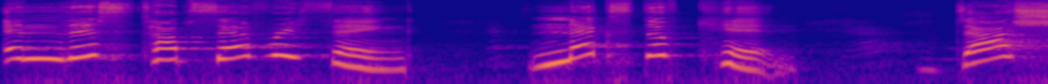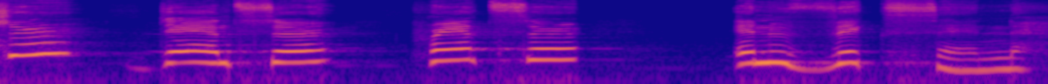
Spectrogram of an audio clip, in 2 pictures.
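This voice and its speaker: Actress as high-voiced, no-nonsense working mother. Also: very animated, long reverb tail, heavily acted. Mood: skeptical. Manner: firm, deliberate, proper. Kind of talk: old-time radio drama acting.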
